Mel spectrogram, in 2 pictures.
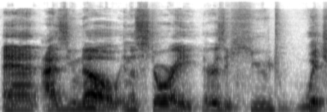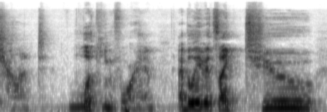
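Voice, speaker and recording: Bright-voiced, enthusiastic man reviewing casually. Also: fairly high pitch, big pitch swings, unhurried. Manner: enthusiastic, conversational, rhetorical questions. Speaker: comic book reviewer and video host. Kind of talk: casual, unscripted fan review to camera.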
